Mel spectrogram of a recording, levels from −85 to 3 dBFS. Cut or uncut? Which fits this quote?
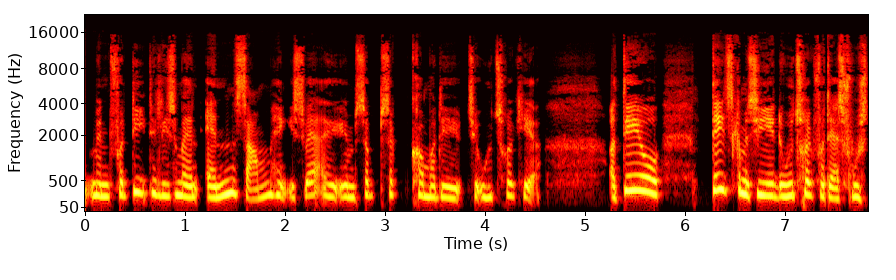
uncut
